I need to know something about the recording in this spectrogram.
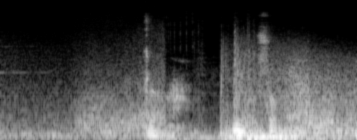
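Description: Large ship guns fire with loud booms.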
